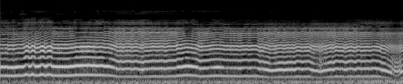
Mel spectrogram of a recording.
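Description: One long, high wailing cry held for about four seconds, its pitch wavering slightly, dipping briefly near the end and then falling away as it stops.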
